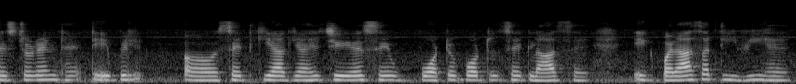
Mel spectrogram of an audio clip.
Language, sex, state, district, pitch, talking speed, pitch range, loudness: Hindi, female, Bihar, Sitamarhi, 200 Hz, 150 wpm, 195-205 Hz, -23 LUFS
